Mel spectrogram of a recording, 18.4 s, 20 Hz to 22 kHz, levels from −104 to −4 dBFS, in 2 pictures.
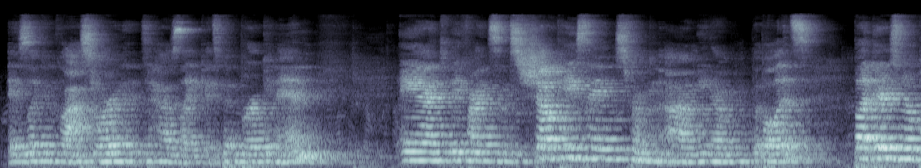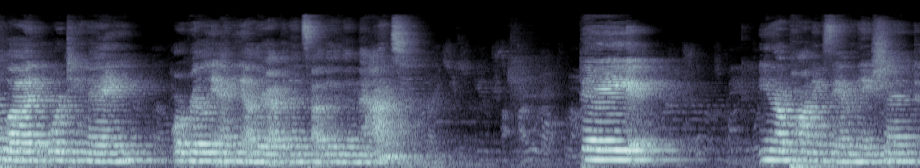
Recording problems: room echo; strong; dies away in 0.9 s
off-mic speech; far
background chatter; faint; throughout; 4 voices, 30 dB below the speech

